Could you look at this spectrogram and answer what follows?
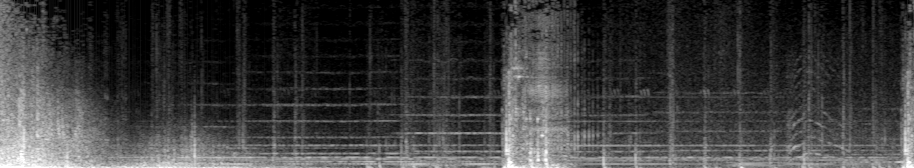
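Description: A Confringo fire spell bursts in Hogwarts Legacy with a loud, booming blast, then settles into a quieter rumble broken by a second sharp burst midway and a thump at the end.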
